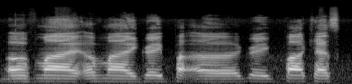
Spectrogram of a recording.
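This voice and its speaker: A man whose first language is not English hosts a vlog at a convention, his voice bright and forward. He talks loosely and jokes a lot, laughing between lines and letting sentences trail off. His pitch sits in an ordinary middle range. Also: completely flat delivery, slow pace, clean tone. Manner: joking, laughs often, trails off mid-sentence. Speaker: vlog host. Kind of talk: casual chat. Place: convention center.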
